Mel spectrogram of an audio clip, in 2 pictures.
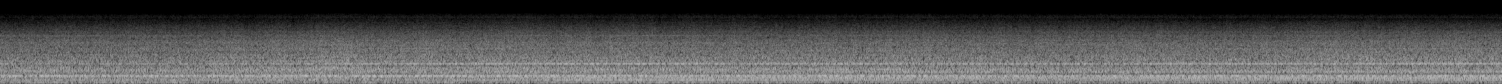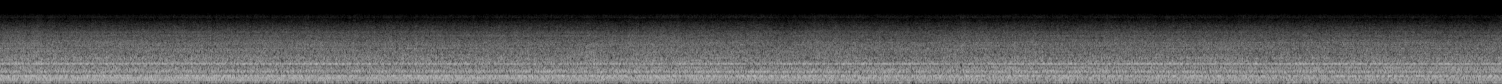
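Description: A drone's propellers humming steadily, several constant tones over an even whir that does not change.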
